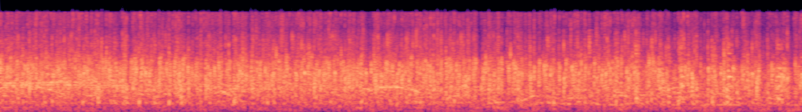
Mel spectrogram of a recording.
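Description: A marching band plays outdoors in an open stadium.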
